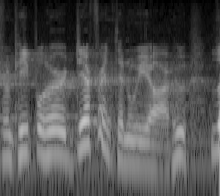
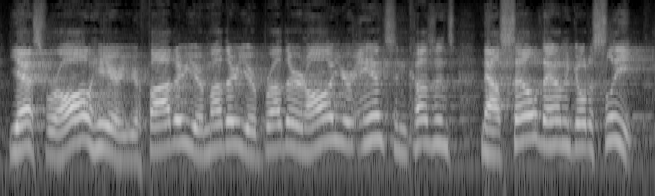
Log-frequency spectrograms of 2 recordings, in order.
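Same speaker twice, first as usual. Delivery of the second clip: loud, high, fed-up, impatient shout; 5 semitones higher, 7 dB louder than usual. Telling a train story, speaker quotes a passenger who lost patience: retelling an impatient shout. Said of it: "finally lost his patience and shouted loudly".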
